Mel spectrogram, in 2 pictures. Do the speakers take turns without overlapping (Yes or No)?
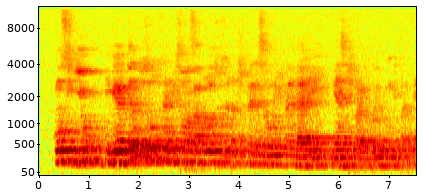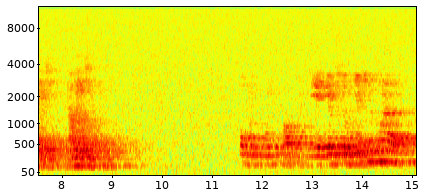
Yes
